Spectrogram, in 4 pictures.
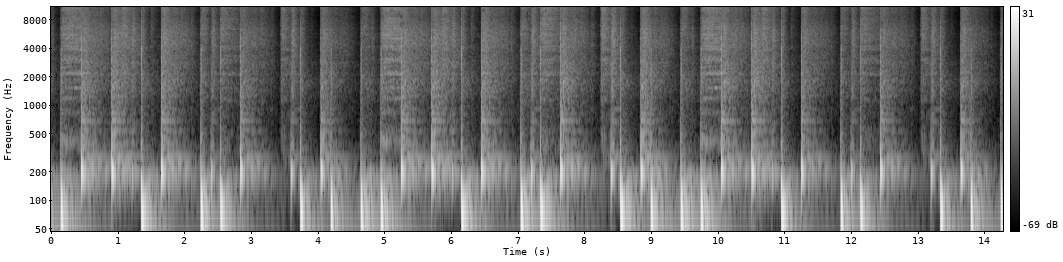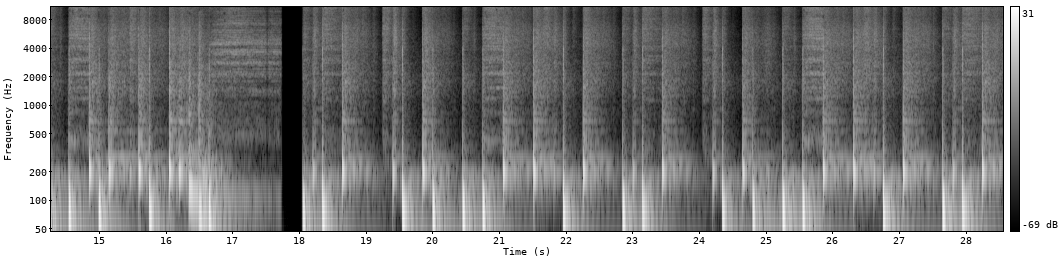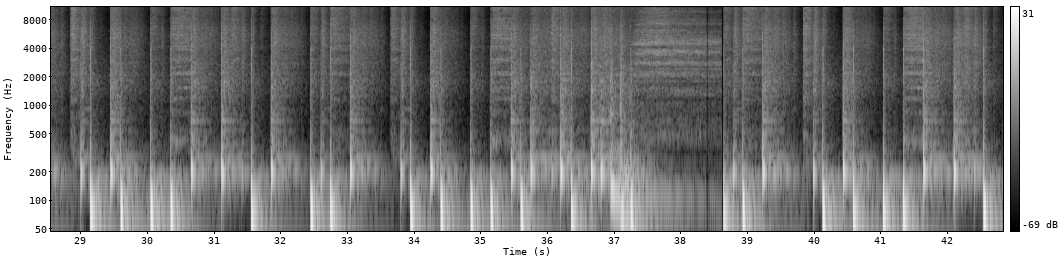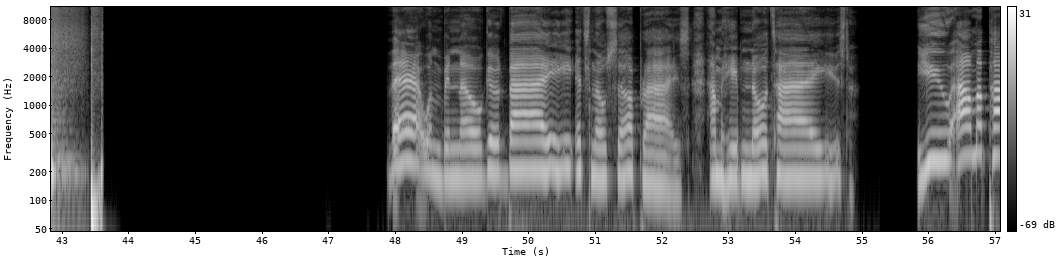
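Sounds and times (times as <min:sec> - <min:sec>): music with drum-kit beat: 0:00.0 - 0:43.6.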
